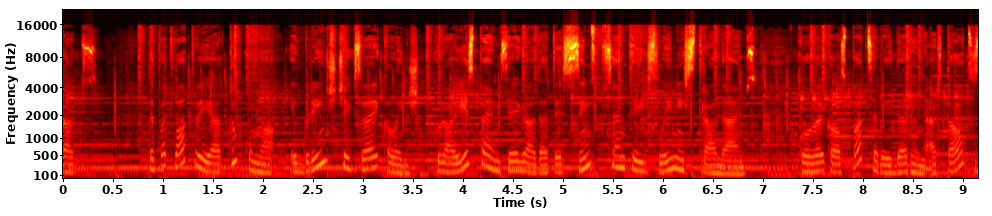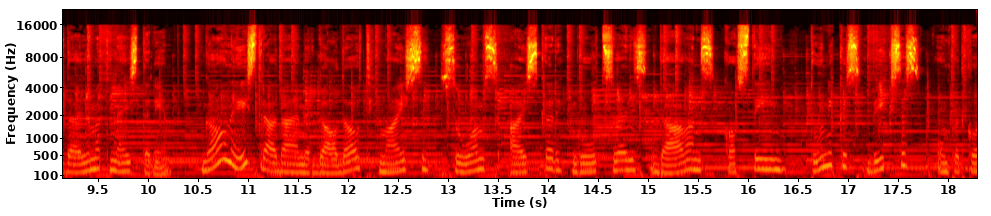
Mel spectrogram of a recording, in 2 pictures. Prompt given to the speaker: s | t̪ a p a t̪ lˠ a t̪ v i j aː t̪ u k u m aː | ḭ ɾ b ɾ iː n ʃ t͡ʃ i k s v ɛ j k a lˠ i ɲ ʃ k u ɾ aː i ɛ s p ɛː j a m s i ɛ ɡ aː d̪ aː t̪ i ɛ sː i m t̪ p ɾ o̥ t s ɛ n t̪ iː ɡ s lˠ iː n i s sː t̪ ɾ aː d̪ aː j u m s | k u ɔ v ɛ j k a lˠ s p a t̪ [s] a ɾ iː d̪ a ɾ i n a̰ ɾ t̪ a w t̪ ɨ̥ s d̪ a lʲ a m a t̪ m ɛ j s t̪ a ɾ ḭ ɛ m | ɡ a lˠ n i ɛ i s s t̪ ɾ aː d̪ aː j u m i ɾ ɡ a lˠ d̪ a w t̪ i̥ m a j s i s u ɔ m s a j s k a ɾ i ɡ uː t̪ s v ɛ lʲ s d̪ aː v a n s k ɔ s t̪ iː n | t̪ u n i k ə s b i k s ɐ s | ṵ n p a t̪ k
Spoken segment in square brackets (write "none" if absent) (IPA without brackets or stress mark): s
